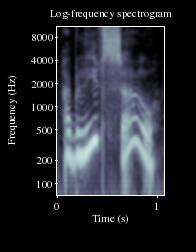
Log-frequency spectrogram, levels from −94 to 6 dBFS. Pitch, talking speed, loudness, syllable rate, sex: 265 Hz, 170 wpm, -15 LUFS, 5.4 syllables/s, female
